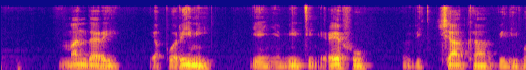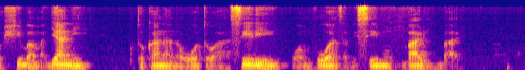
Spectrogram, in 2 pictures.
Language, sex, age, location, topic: Swahili, male, 25-35, Dar es Salaam, agriculture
